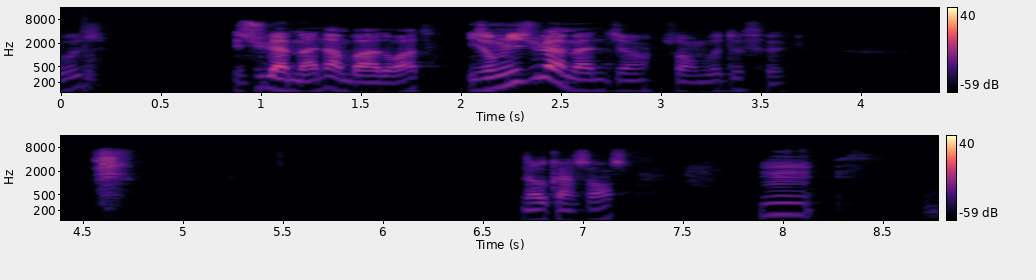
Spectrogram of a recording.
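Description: A middle-aged man talks with animation into a microphone, close by.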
